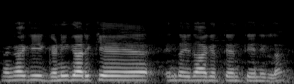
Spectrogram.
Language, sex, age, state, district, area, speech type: Kannada, male, 30-45, Karnataka, Kolar, urban, spontaneous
